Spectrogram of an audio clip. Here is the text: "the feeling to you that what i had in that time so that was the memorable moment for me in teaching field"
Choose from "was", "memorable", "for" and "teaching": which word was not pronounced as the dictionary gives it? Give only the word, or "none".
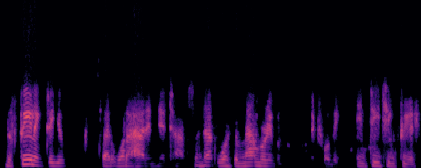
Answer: memorable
